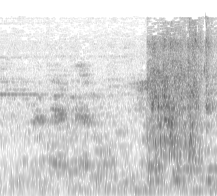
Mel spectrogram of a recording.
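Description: Rice-washing water pours into a pot for shrimp sinigang, a sudden broad rushing splash starting partway through and continuing to the end, fairly close, with faint background noise before it.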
